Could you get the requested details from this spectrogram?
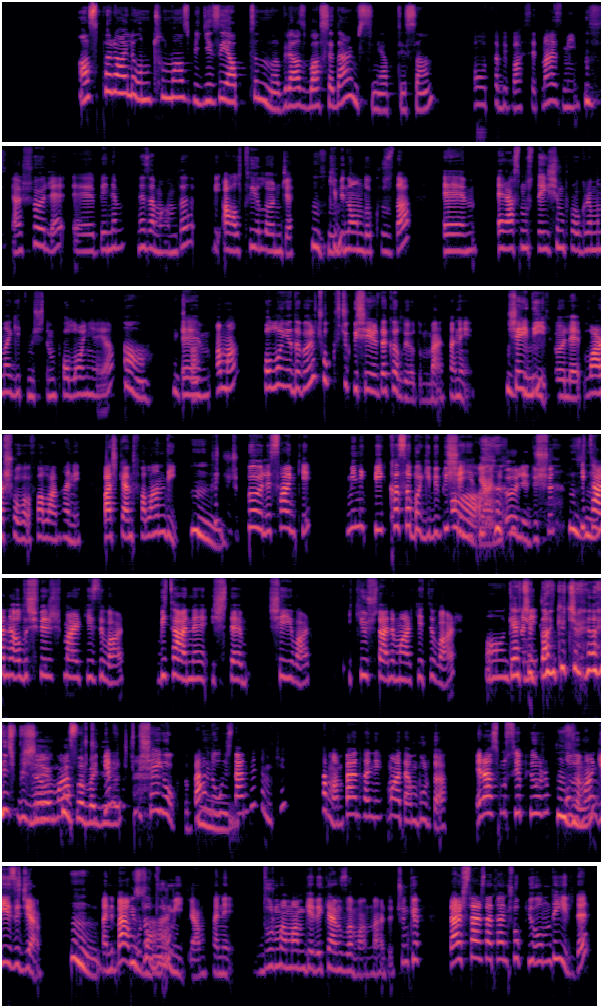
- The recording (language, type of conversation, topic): Turkish, podcast, Az bir bütçeyle unutulmaz bir gezi yaptın mı, nasıl geçti?
- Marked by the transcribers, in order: other noise; other background noise; chuckle; tapping; laughing while speaking: "Gerçekten küçük. Hiçbir şey yok. Kasaba gibi"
